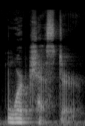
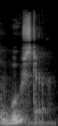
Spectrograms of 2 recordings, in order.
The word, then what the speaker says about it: Worcester: is a link between kitterminster and worchester morchester workster that doesn't sound right hold on a sec hey how do you pronounce it it's just worcester how is it wooster i can't explain it to you it just is there are so many letters that aren't being said okay so before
